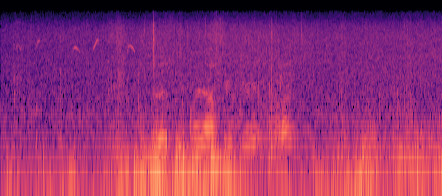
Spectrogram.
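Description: Wind rumbling on the microphone, loudest in the middle, with a few short high bird chirps in the first second and a brief wavering pitched call or distant voice around the middle.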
